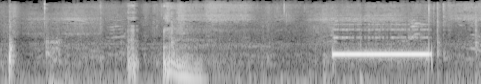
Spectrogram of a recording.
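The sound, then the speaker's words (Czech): A single steady telephone ringback tone of an outgoing phone call sounds for about a second near the end, clear and fairly loud, after some brief knocks and low rumbling handling noise. “Už to je, už to zvoní.”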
